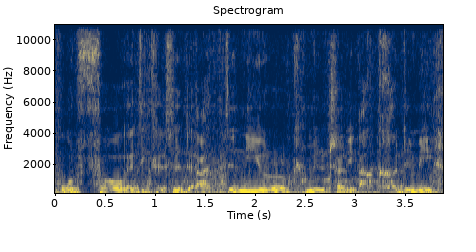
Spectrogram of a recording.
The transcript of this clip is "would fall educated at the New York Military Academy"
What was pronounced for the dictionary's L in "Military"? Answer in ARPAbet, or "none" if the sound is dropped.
N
